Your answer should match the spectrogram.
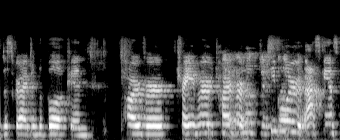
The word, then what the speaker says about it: Tarver: in the book, and Tarver. Yeah, People are asking us why we have such a hard time pronouncing his name. Because we're not perfect. Just saying. It's Trevor. It's Tarver. Right? It's Tarver.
